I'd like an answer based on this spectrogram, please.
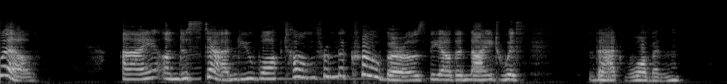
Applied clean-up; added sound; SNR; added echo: neural separator model SepFormer DNS4.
